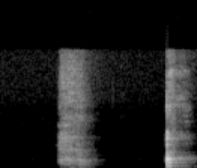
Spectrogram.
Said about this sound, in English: Oh my God, my dog is literally about to be sick.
